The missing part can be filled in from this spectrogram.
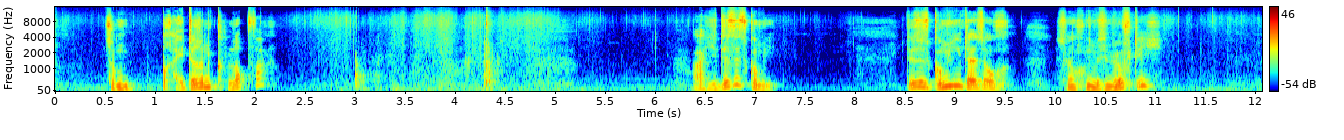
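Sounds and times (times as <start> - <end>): soft rustling: 2.2 - 8.9, 10.3 - 12.0.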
